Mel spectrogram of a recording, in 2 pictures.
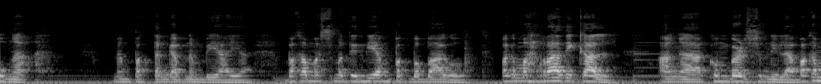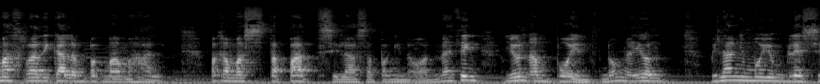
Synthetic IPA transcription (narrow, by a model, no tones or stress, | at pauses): uŋaʔ | nɐŋpɐɡ̚t̪ɐŋɡap̚nɐŋbɪjaːja | bakamɐsmɐt̪ɪnd̪ɪɐŋpɐɡ̚babaːɡo̞ | b̥akamɐsɾad̪ɪkal | ʔɐŋakombɛɹʃonːɪlabakamɐsɾad̪ɪkalɐŋpɐɡ̚mamɐɦal | b̥akamɐst̪ɐpat̪̚sɪlasɐpɐŋɪno̰ʔo̞nːajθɪŋk̚ | jonɐŋpojnt̪noŋɐjo̞n | bɪlaːŋɪnmojʊŋblɛs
